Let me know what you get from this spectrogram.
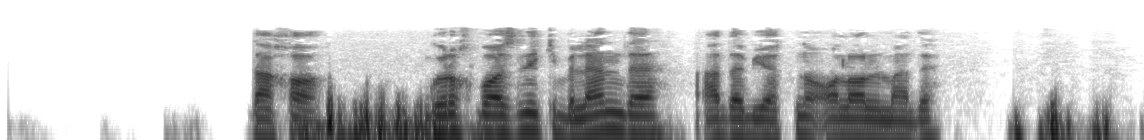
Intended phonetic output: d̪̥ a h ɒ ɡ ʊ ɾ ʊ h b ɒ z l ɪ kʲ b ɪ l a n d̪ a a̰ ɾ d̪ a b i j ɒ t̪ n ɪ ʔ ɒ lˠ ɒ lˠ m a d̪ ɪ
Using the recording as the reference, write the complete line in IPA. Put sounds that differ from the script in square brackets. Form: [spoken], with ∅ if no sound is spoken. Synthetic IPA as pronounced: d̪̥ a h ɒ ɡ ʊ ɾ ʊ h b ɒ z l ɪ kʲ b ɪ l a n d̪ a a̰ [∅] d̪ a b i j ɒ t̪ n ɪ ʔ ɒ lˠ ɒ lˠ m a d̪ ɪ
